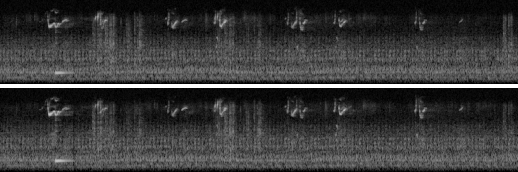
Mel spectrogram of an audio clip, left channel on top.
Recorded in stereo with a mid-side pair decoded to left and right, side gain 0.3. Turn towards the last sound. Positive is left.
turn(degrees=-35)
